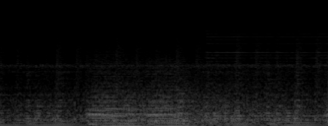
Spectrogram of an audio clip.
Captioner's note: crickets chirping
